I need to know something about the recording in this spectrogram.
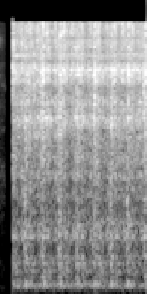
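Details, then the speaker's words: Portable CNY embroidery machine after cleaning and polishing: fast, gritty running with a coarse rattle about three times a second, rough even with a new shoe; worn, sloppy rotary hook. "nanti saya cek lagi suaranya kasar. Ini saya pinjam sepatu yang baru, masih kasar juga. Memang sepatunya memang udah oblak"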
